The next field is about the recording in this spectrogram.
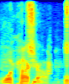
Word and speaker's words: Oaxaca: 2 ounces of mild cheddar cheese, 2 ounces of, I don't even know how to say this, Osaka cheese. – Oaxaca.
